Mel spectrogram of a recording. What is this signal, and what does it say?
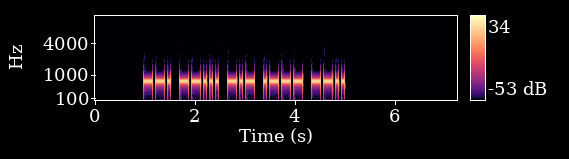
Morse code, heard as a keyed tone, about 21 wpm, 700 Hz. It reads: G7KJZ
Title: DXCC-100 Call Signs - 5 Characters - 20wpm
